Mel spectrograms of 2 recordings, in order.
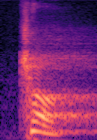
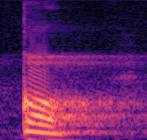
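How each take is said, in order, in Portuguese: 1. A sílaba começa com um som de 'ch'. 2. A sílaba começa com um som de 'k'. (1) "E como é que se lê? Cho" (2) "E não co"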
